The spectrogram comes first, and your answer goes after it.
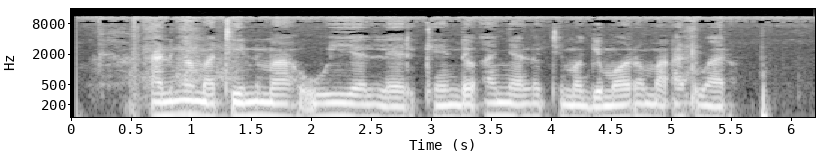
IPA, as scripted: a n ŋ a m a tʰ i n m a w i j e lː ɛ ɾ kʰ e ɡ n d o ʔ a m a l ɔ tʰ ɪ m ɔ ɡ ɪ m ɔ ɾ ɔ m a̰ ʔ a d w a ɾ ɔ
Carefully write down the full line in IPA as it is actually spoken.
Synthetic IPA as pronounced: a n ŋ a m a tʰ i n m a w i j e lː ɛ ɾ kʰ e n d o ʔ a ɲ a l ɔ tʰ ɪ m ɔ ɡ ɪ m ɔ ɾ ɔ m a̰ ʔ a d w a ɾ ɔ

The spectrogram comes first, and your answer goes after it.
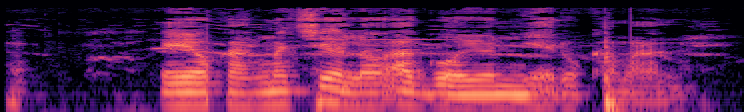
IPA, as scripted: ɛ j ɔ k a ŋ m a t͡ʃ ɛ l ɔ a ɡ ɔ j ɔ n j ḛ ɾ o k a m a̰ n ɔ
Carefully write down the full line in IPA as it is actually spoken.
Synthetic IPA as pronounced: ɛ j ɔ k a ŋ m a t͡ʃ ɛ l ɔ a ɡ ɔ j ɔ n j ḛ ɾ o k a m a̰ n ɔ

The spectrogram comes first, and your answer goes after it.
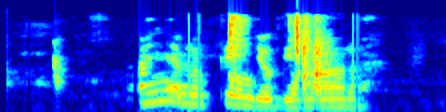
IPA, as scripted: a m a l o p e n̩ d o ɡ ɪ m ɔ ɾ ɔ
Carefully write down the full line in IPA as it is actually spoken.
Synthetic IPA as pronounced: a ɲ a l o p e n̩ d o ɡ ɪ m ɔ ɾ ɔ

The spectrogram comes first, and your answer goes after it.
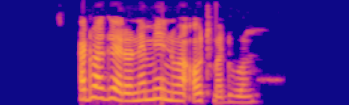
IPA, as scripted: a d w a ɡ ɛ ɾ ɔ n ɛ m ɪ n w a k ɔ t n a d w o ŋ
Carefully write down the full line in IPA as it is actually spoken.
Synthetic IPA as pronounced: a d w a ɡ ɛ ɾ ɔ n ɛ m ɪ n w a ʔ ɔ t m a d w o ŋ

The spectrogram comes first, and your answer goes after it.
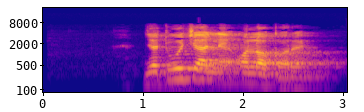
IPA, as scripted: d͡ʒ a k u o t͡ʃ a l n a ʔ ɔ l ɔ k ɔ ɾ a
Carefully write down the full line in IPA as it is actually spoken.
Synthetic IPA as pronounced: d͡ʒ a t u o t͡ʃ a l n ɛ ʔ ɔ l ɔ k ɔ ɾ ɛ

